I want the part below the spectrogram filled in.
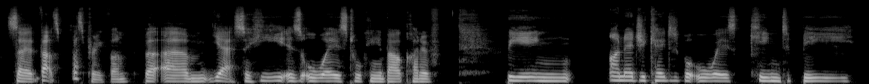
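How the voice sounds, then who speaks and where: Female guest, British accent, notably low pitch, informal interview talk with dry, self-mocking humour. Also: fairly even intonation, unhurried, darkish tone. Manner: self-deprecating, wry. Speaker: podcast guest, audio drama writer. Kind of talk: casual interview chat.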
